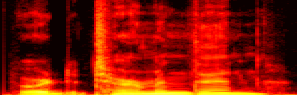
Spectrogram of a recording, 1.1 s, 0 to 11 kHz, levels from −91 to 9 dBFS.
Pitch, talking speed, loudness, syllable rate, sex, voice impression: 120 Hz, 215 wpm, -14 LUFS, 8.7 syllables/s, male, masculine, middle-aged, thick, tensed, powerful, slightly hard, clear, intellectual, calm, wild, lively, strict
